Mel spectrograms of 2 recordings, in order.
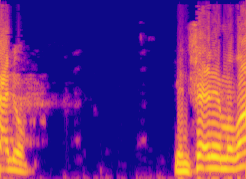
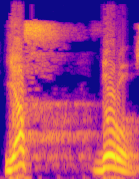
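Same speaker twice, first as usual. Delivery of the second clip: يصدر drawn out slowly; lingering on يصدر; slow demo; 5 semitones lower, much slower than usual. Shown as a demonstration. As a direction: stretch يصدر syllable by syllable. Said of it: "مثل حالتنا في كلمة مصدر".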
